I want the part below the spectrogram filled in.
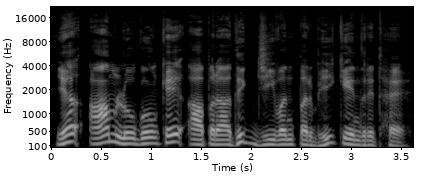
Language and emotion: Hindi, neutral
